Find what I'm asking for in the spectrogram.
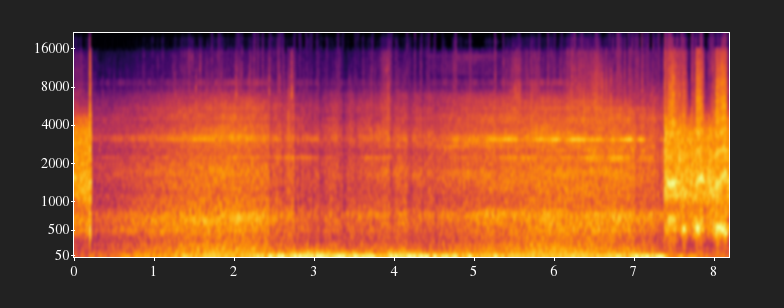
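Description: Steady, loud broadband aircraft engine roar at London City Airport on a stormy night, holding throughout with a brief shift near the end; faint speech is mixed in.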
